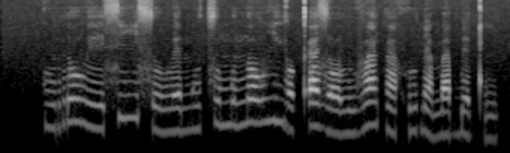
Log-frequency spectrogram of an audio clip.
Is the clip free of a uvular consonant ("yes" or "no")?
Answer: yes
